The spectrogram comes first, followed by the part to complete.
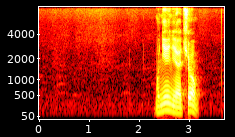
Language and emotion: Russian, angry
